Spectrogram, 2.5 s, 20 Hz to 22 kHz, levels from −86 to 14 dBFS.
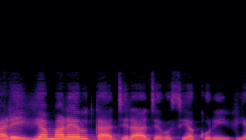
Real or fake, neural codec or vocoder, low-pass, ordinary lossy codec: fake; codec, 24 kHz, 0.9 kbps, WavTokenizer, large speech release; 10.8 kHz; none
